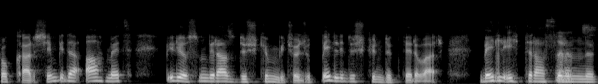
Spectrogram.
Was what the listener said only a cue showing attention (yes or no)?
yes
